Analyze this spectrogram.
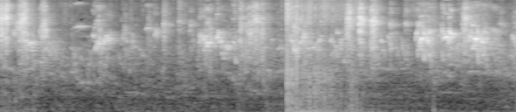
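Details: Budgerigars chattering for lonely birds, pet flock: high twittering chirps and short squeaks, interrupted midway by a sudden broad rustling burst, then more thin chirps.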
